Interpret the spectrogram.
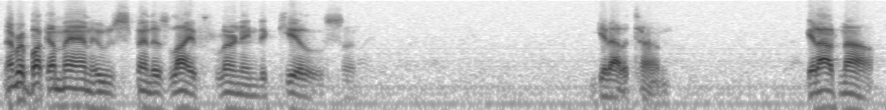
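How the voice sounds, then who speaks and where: An actor playing a cold, self-assured gunfighter sheriff in a radio western, speaking tersely and deliberately with quiet menace. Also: male voice, sits low, exaggerated voice, poor audio. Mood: cold warning. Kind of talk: 1950s radio western acting.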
